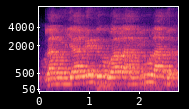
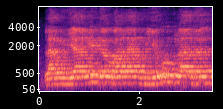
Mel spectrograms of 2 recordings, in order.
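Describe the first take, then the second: First: The vowel in "yu" is held short. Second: The vowel in "yu" is held long. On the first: The speaker calls it wrong. "Yu-nya tidak dipanjangkan" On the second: The speaker calls it right. "Yu panjangnya dua harokat"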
